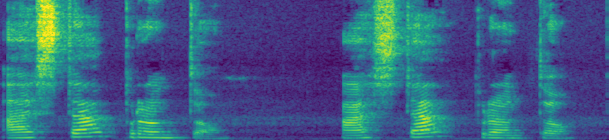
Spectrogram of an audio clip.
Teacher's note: do you hear the the slight Trill the slight roll the sound in Pronto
